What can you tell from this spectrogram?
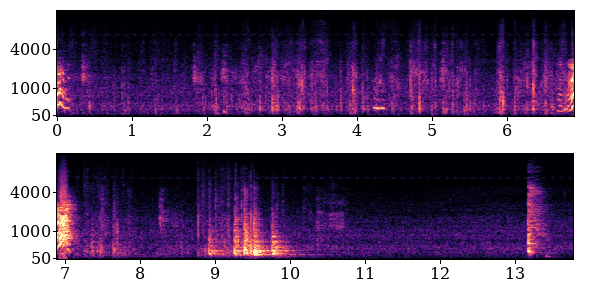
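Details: Playing in darkness, whippets give funny noises: soft grumbles and whines between scuffling sounds, a louder yelp near seven seconds, a cluster of growly barks around nine to ten seconds, and a final sharp cry; faint human voice.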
